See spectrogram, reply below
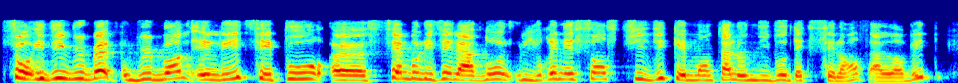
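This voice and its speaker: Energetic woman teaching online. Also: high voice, moderate pace, dull audio. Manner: energetic, mixes English words into French. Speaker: online workshop host. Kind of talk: live online workshop teaching.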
